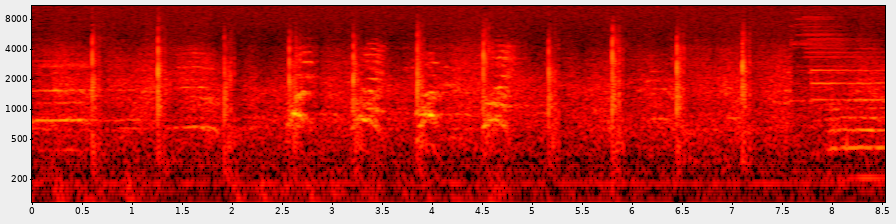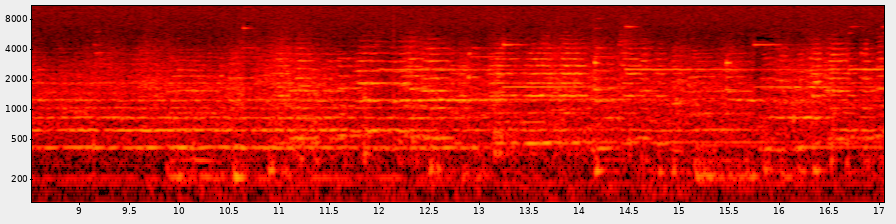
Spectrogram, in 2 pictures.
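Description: Marching band music. For the first seven seconds or so, single bell-like notes from the mallet percussion are struck one at a time and ring on. About eight seconds in, the band comes in with soft, sustained held chords.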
